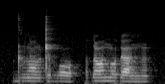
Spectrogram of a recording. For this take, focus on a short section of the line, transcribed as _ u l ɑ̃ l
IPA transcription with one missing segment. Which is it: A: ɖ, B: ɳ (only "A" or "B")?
A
